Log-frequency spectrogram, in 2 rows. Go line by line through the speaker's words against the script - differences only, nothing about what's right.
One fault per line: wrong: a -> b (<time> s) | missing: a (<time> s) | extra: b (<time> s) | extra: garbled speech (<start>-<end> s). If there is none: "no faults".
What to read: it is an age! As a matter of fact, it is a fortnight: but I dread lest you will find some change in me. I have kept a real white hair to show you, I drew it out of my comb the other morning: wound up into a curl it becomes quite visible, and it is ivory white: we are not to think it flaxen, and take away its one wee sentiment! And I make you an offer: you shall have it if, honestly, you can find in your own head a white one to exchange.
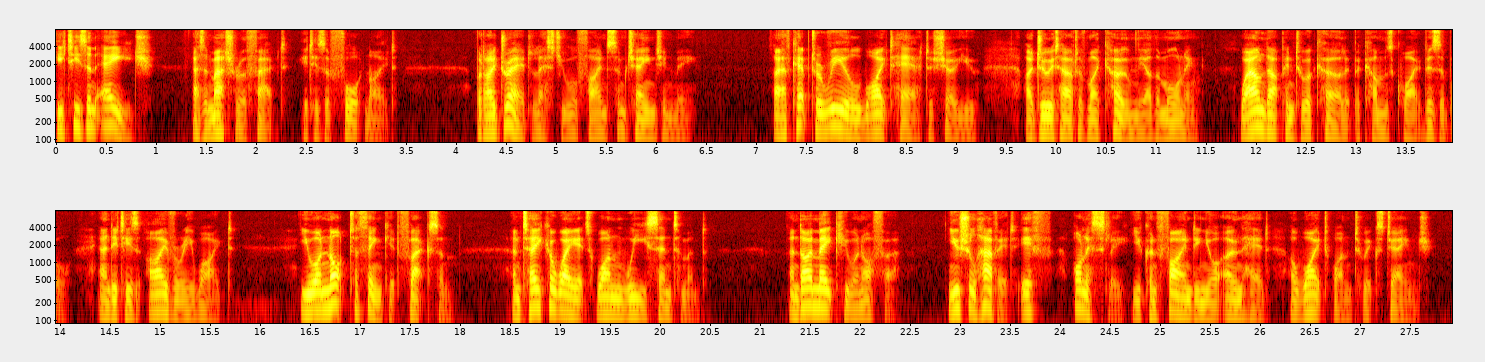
wrong: we -> you (16.4 s)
